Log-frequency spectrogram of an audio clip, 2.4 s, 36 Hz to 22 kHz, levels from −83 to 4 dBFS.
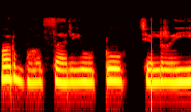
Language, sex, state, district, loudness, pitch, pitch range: Hindi, female, Bihar, Lakhisarai, -22 LUFS, 205 Hz, 200-215 Hz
